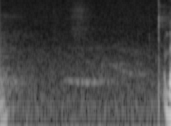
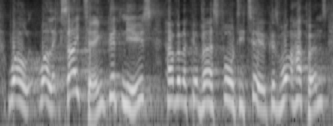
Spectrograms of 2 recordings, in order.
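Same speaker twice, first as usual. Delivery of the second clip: excited; 7 semitones higher, 3 dB louder than usual. Acted. Good news after famine story.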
